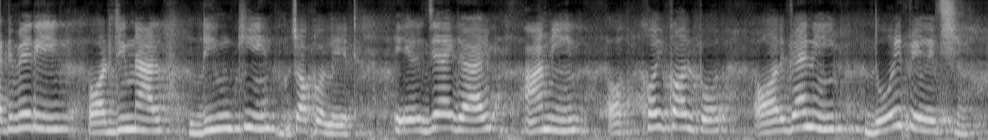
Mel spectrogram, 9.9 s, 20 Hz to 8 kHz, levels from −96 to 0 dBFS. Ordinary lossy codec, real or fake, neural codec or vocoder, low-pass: none; fake; codec, 16 kHz, 1 kbps, FunCodec, trained on Chinese and English, 50 frames a second; none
